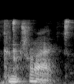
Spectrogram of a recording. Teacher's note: to get smaller is a verb and it has a stress at the end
